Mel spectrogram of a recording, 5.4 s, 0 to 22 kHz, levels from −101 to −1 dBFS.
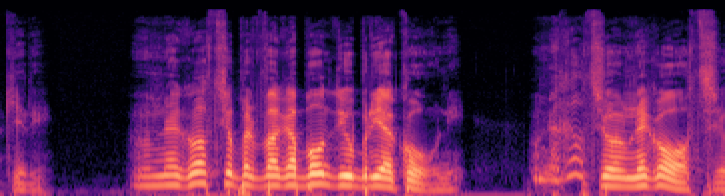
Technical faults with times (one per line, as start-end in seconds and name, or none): none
